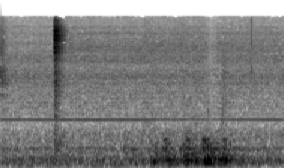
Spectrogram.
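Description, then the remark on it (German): Train cars being uncoupled by the driver using a key switch on the control desk: a sharp metallic clunk with a brief hiss, followed by a low, rumbling shudder over a steady electrical hum, with no one speaking. “Also zuerst einmal müssen sie entkuppelt werden. Das mache ich jetzt.”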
